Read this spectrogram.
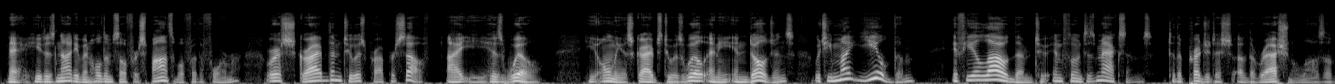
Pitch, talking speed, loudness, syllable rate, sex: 130 Hz, 240 wpm, -20 LUFS, 6.6 syllables/s, male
